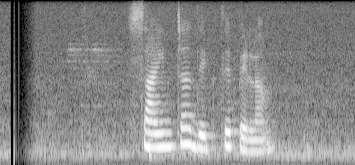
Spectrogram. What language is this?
Bangla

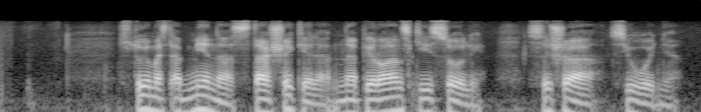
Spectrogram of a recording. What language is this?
Russian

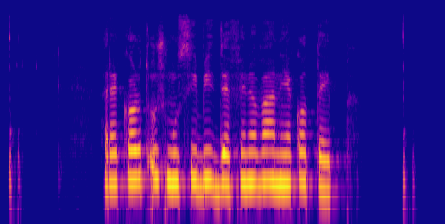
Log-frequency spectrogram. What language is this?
Czech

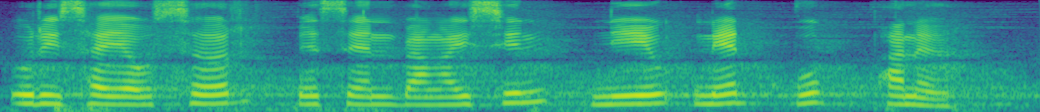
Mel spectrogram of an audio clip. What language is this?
Bodo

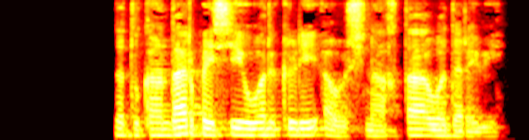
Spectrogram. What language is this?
Pashto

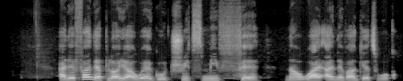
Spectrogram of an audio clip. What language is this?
Nigerian Pidgin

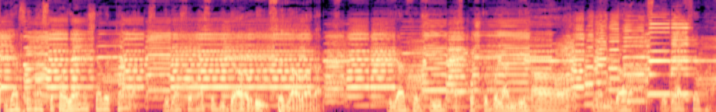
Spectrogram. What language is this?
Persian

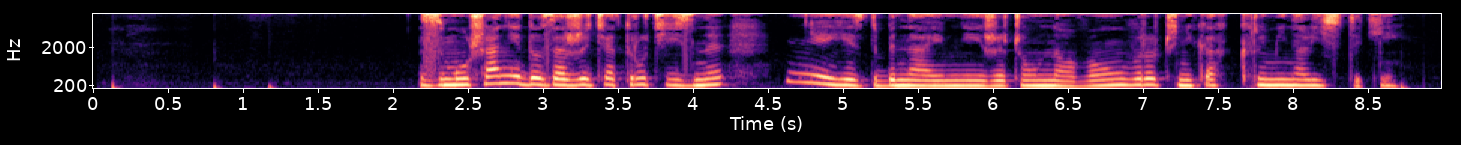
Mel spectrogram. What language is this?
Polish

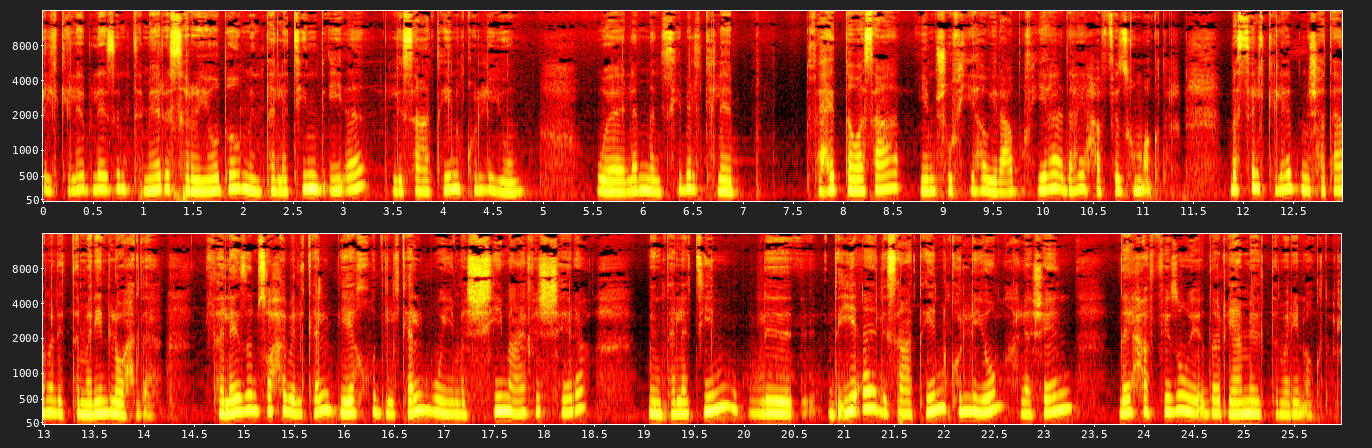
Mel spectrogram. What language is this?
Egyptian Arabic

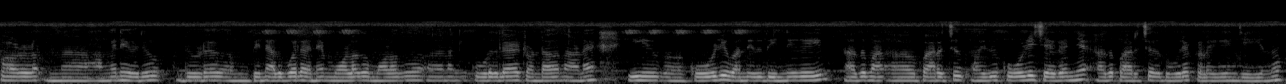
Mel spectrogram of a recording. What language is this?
Malayalam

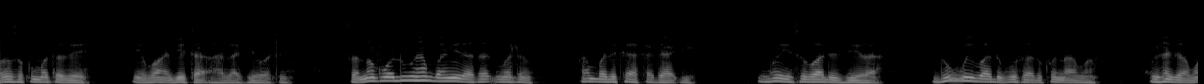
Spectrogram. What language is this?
Miya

